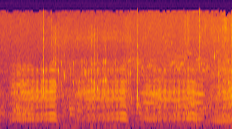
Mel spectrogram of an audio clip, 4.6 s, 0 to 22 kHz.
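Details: Several American bullfrogs calling together in the Basha Kill Wetlands, June 6, 2011: low, resonant, harmonic croaks that overlap and repeat roughly once or twice a second, forming a steady droning chorus.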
